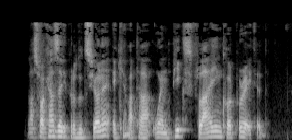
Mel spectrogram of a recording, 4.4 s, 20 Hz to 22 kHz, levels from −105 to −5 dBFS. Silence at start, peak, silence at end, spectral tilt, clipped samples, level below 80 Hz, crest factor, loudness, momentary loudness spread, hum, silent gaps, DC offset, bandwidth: 0.4 s; -12 dBFS; 0.4 s; -5 dB/octave; under 0.1%; -68 dBFS; 18 dB; -30 LUFS; 8 LU; none; none; under 0.1%; 12 kHz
